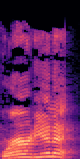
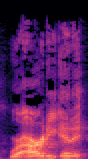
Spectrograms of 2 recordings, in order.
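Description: First: Raised, higher quoted exclamation; quoting emphatically. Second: Said in the usual way. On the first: Retold or imitated. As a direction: call it out insistently, as someone else's line. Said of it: "he's like".

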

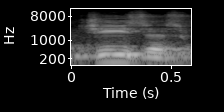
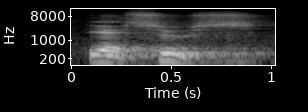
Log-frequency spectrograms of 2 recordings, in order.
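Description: First: Said in the usual way. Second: Jesus said "Yesous", Greek style with a Y sound; Greek pronunciation. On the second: Shown as a demonstration. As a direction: pronounce Jesus the Greek way, "YES-ous". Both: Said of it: "the Greek for Jesus is".

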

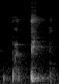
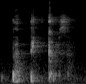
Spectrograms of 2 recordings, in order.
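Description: First: Clipped repeat. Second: Soft repeat. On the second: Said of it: "qui palpitent sur mes lèvres". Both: Shown as a demonstration.

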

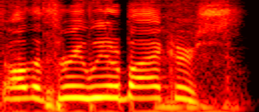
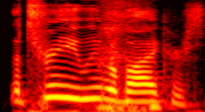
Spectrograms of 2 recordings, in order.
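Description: First: High, loud put-on Irish accent; Irish lilt with "three-wheel" keeping its th sound. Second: Irish "three" said as "tree", pitched high; Irish accent. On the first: Friend filling in his pub joke, high Irish accent. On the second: Pretend. Friend repeating his pub joke, broader Irish accent. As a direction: put on an Irish brogue, "three-wheel" becoming "tree-wheel". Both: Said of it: "Why is your Irish accent so good".

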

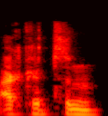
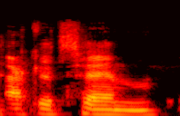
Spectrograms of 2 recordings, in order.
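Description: First: Akhaten with a swallowed, reduced last syllable; Akhaten, final vowel reduced to "uh"; mistaken pronunciation. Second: Akhaten with a clear, full TEN ending; Akhaten, last syllable rhyming with "pen"; corrected pronunciation. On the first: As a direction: say Akhaten ending in a weak "tun". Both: Shown as a demonstration. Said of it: "not Akhaten".

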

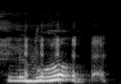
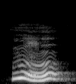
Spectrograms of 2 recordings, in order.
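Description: First: A flat, dull "What?" dropping at the end like a dim lout; mock the thick kid with a dull grunted "What?". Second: "What?" pitched much higher and a bit louder, rising like a clueless lout; high gormless what. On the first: Teacher mocking a pupil, a dull grunted "What?". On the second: Retold or imitated. Teacher mocking a pupil, a high gormless rising "What?". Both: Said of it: "You don't sound like a thick inbred".

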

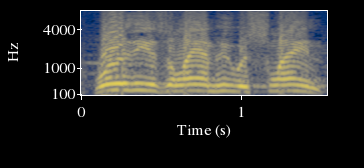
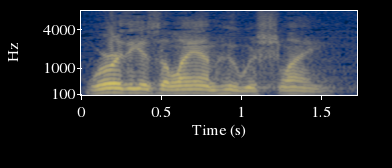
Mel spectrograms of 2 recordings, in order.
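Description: First: Worthy belted, high and loud; preaching at full force. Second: Said in the usual way. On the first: Acted. Pastor proclaiming Worthy to the church, full-force preaching. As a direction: shout out Worthy like a hymn of praise.

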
